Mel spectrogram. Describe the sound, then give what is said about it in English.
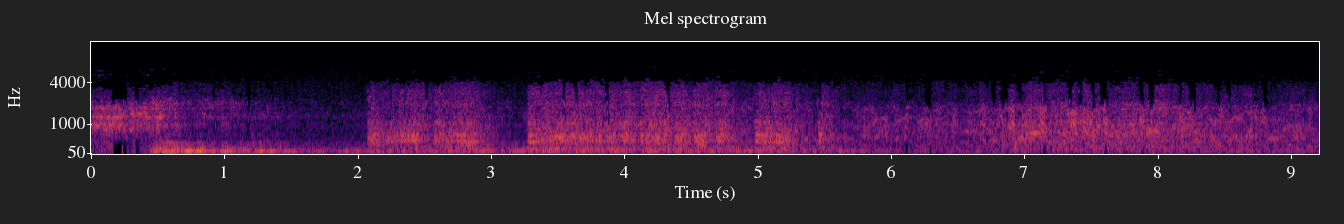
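A new car's engine starts up once the ignition is turned on, settling into a steady mid-pitched running rumble with a continuous mechanical whir. “Forgot to turn on the ignition. Here we go.”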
